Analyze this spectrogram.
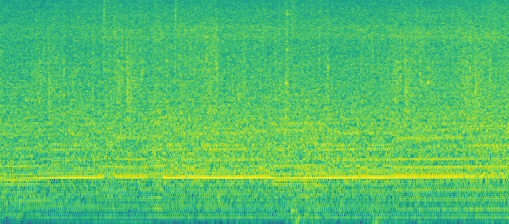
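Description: Tyres hiss over sand and gravel.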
